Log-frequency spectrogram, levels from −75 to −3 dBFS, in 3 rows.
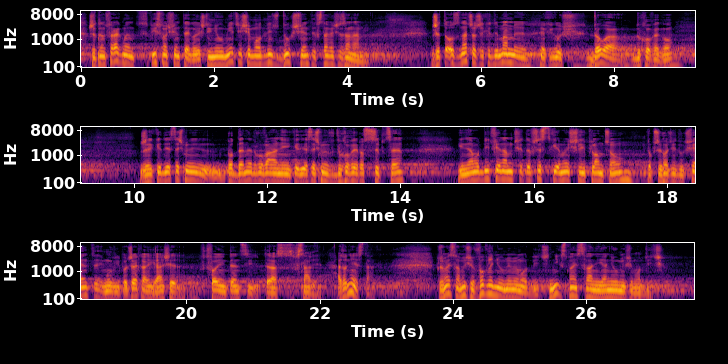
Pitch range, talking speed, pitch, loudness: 105-130 Hz, 175 wpm, 115 Hz, -25 LUFS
